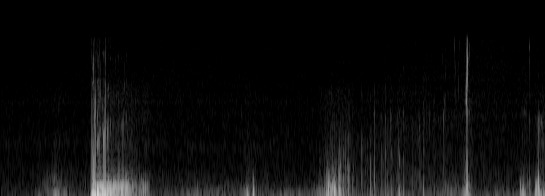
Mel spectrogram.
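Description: Deep, low gurgling rumbles with a loud growl followed by softer bubbling; stomach growling from an empty stomach, normal.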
